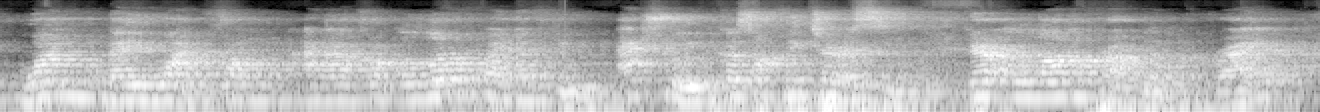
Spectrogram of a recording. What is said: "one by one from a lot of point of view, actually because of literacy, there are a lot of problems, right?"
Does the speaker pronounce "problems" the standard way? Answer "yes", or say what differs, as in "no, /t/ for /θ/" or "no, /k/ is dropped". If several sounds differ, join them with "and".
no, /z/ is dropped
